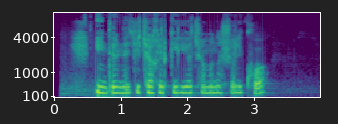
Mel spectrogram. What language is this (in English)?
Georgian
